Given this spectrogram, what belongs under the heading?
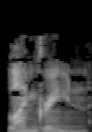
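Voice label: "lime green", American English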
